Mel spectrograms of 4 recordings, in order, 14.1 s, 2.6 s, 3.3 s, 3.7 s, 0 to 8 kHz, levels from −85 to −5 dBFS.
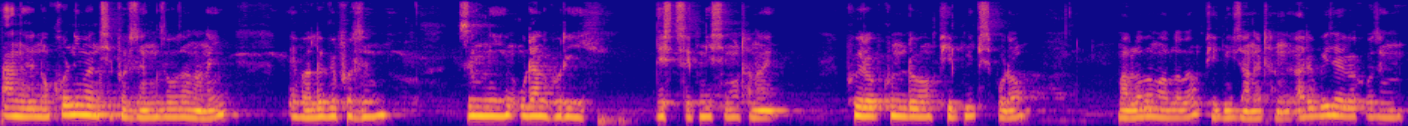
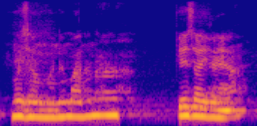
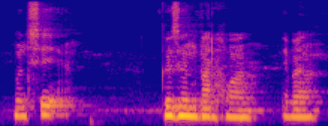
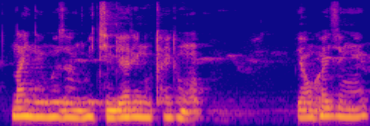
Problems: none marked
